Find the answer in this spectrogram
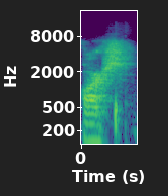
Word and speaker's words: Arches: Is it like Arche? It's close. It's Arche. Arche.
